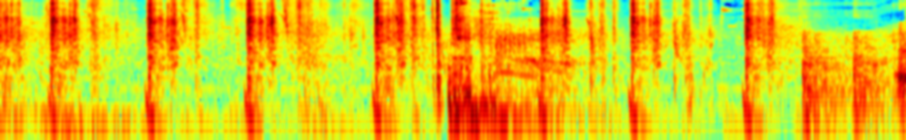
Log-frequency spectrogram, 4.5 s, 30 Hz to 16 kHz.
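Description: Rapid, evenly spaced gunshots from a 10-round magazine gun in a video game, a dozen or so sharp loud cracks in quick bursts, close and punchy, with faint talk mixed in.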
